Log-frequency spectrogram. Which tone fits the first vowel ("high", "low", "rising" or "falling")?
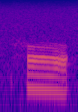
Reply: low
